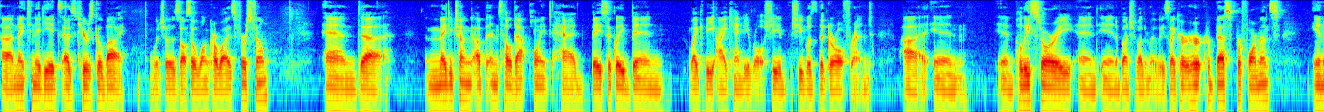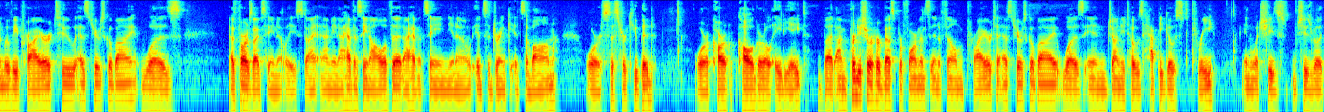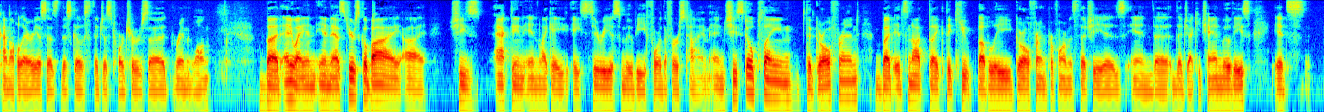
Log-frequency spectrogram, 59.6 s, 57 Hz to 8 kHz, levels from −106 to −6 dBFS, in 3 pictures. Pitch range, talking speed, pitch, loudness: 80-95 Hz, 185 wpm, 85 Hz, -21 LUFS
